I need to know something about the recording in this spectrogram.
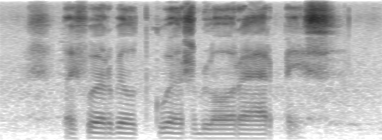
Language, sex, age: Afrikaans, male, 19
